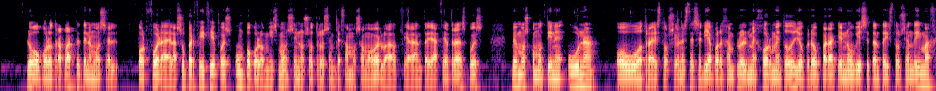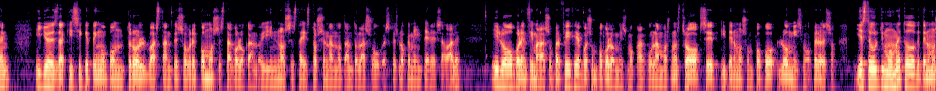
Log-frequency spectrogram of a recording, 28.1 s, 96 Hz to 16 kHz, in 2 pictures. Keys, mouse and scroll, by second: 0.2-2.0 drag, 2.5 middle click, 3.1 g, 8.3 middle click, 9.0 middle click, 9.9 g, 13.7 middle click, 14.1 scroll up 2, 14.4-16.6 middle drag, 16.7 scroll down 2, 17.0-18.1 middle drag, 19.8-21.4 drag, 21.9 middle click, 22.6 middle click, 23.3-25.2 shift+drag, 26.0 click.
